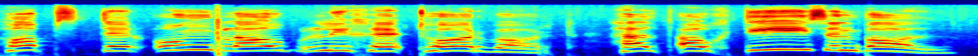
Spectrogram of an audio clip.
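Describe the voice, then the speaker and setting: A woman's voice: sits high, very slow, no room sound. A woman playing an earnest young boy in a children's audio play. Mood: excited. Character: Hops, young boy child character, conscientious and encouraging.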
